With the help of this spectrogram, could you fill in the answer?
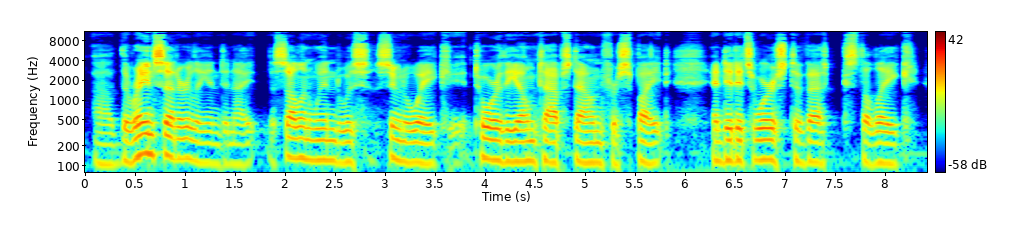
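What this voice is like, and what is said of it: Scratchy voice. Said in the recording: “forgive my voice. My voice is a little scratchy today.”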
